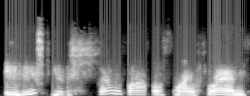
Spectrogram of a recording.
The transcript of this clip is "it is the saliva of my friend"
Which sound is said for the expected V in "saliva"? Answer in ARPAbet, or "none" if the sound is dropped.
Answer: F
